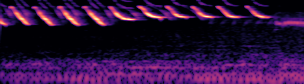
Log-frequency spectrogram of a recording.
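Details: Canary singing a training song: a fast series of about ten bright descending whistled sweeps, evenly spaced, ending in a short soft rapid trill.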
